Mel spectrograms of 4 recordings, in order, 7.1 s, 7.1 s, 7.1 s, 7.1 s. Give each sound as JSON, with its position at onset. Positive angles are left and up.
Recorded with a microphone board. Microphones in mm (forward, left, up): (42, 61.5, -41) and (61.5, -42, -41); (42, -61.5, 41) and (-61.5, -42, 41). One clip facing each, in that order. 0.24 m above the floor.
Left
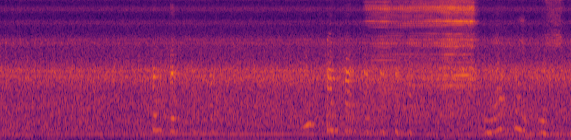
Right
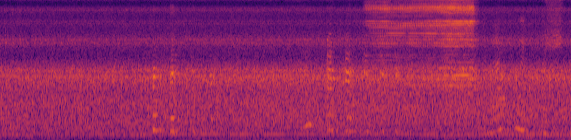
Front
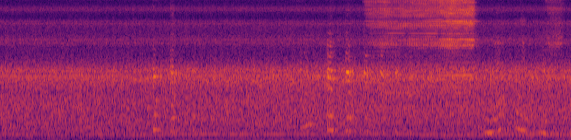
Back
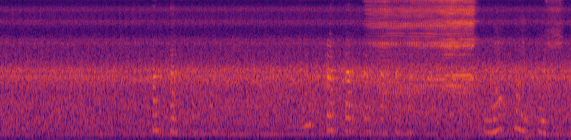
{"t": 1.9, "sound": "laughter", "azimuth_deg": -145, "distance_m": 2.5}
{"t": 4.5, "sound": "sawing", "azimuth_deg": -155, "distance_m": 1.3}
{"t": 6.0, "sound": "a woman speaking", "azimuth_deg": 160, "distance_m": 3.0}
